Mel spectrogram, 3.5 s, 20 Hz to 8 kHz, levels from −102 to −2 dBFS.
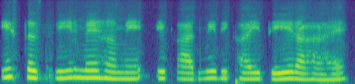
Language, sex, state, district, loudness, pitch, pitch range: Hindi, female, Uttar Pradesh, Lalitpur, -16 LUFS, 235 Hz, 215-255 Hz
